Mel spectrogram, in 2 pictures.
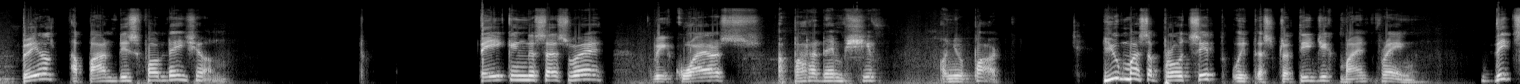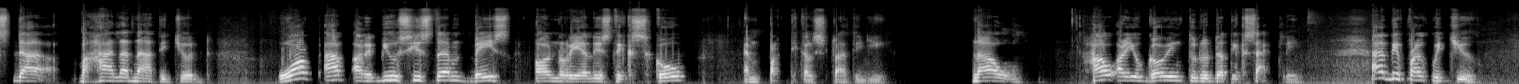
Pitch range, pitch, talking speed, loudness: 135-195 Hz, 165 Hz, 105 wpm, -12 LUFS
